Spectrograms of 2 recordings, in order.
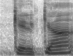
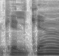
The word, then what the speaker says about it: Kelkun: Quelqu'un, alors ça s'écrit comme on le voit sur votre t-shirt, votre chemise.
